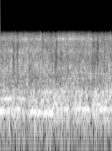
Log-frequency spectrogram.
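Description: Oi! punk band playing live: distorted electric guitars, bass and drums in a steady loud wall of sound, with no vocals in this stretch.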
